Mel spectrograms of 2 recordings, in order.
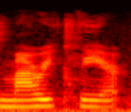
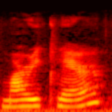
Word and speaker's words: Marie Claire: here anyway the brand of this bag is Mary Claire Claire how do you pronounce it Marie Claire it's a brand it's a good brand right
